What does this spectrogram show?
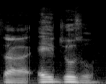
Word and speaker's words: Ajuzel: Hey, how do you say I don't know how to pronounce your name. It's Ajuzel.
